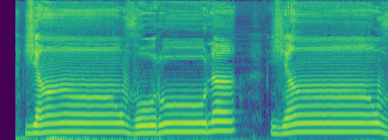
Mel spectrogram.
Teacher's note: जज़म वाली वाव पीछे रॉ पे पेश, रू, 2 हरकत लंबा करेंगे, नून की ज़बर को लंबा होने से बचाएंगे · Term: वाव मदा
